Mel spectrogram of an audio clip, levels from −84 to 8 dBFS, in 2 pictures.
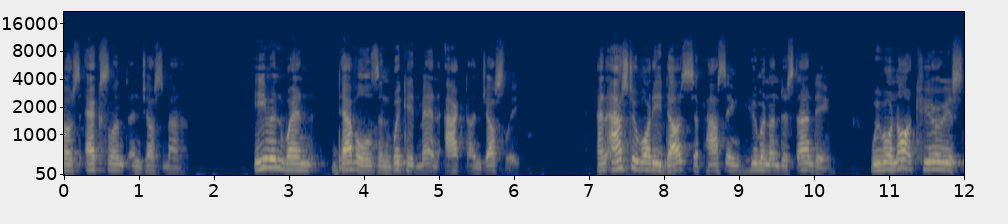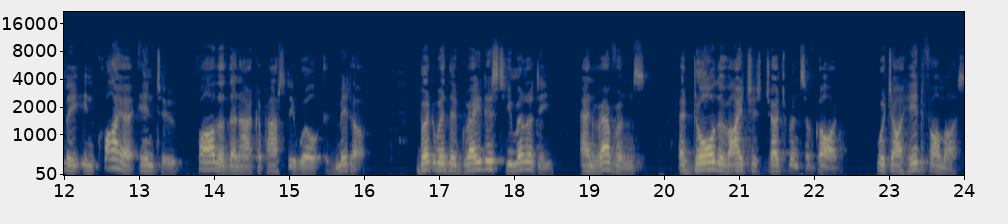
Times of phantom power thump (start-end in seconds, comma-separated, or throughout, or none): none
